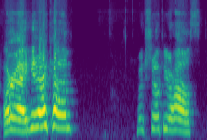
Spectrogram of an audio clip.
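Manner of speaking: hammed-up puppy bravado; eager pet. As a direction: voice a puppy barging in. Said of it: "They're like".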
